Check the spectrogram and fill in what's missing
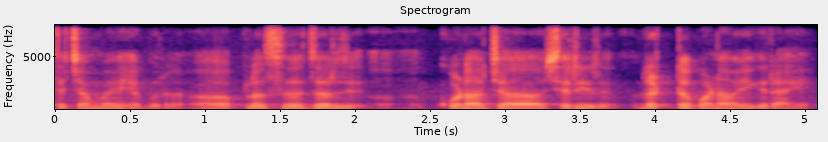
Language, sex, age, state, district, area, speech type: Marathi, male, 30-45, Maharashtra, Sindhudurg, rural, spontaneous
